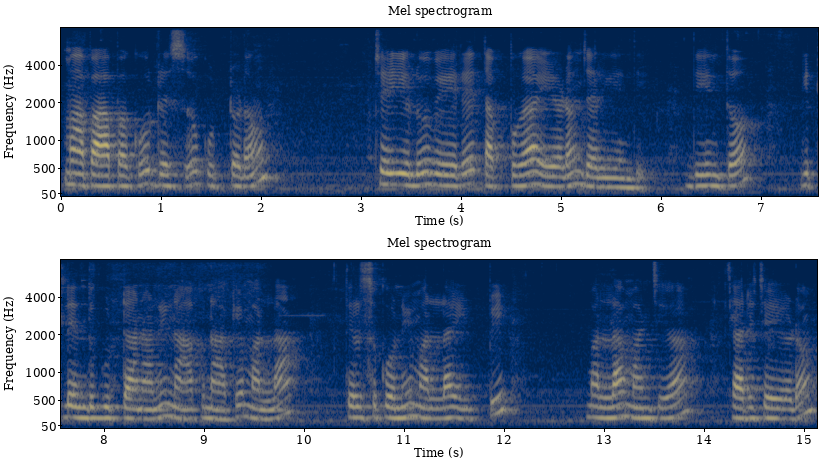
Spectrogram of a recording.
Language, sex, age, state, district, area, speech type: Telugu, female, 30-45, Telangana, Jagtial, rural, spontaneous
